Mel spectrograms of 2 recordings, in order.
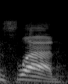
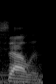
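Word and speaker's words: slaad: have Caesar, the green slad. The Caesar slad. Uh it's spelled S L A A D, but when I first saw it, it looked like salad. So, he's a Caesar salad now.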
